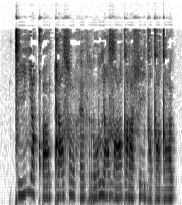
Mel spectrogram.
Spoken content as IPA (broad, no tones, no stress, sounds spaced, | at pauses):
ǀ i ʎ e qʼ o ǃ ɛ sˤ o h ɛ f r o l i zˤ ɛ dˤ ɛ ɾ a ɬ i d ɯ tˤ o dˤ ɯ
